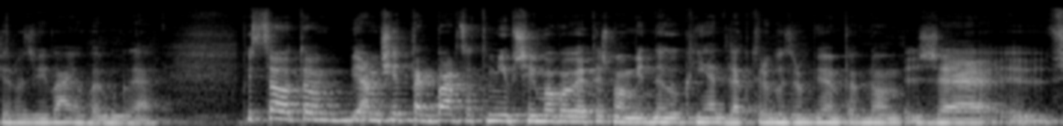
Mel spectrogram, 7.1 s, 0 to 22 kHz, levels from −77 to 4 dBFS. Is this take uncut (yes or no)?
no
